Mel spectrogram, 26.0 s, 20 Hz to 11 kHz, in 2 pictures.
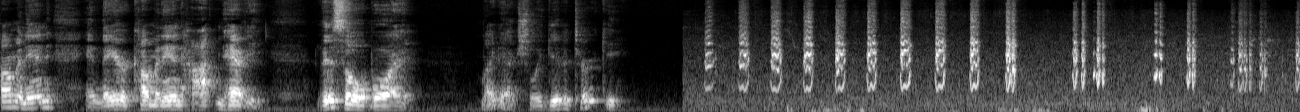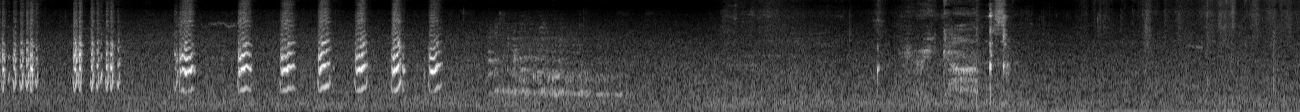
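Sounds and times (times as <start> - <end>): turkey yelping: 7.0 - 19.5, 21.7 - 22.0.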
